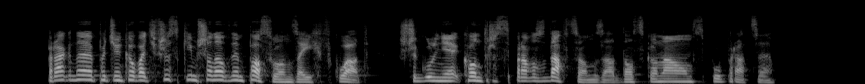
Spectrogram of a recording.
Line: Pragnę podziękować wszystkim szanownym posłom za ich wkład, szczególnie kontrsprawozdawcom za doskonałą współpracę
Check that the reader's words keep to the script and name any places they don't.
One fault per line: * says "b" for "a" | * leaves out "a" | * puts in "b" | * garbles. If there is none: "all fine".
all fine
